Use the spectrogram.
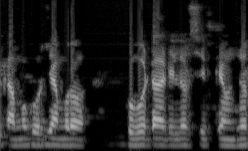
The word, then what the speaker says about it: Kubota: को company tractor एटा कुबोटा company tractor actually आमे यार प्रोनाउंसिएशन भूल करछन समस्ते। अच्छा एटा कुबोटा नुवा कुबोटा गोनसोर कुबोटा जे कि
